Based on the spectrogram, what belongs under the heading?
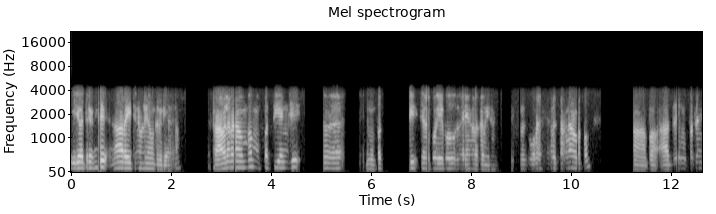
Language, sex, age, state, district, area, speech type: Malayalam, male, 30-45, Kerala, Wayanad, rural, conversation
